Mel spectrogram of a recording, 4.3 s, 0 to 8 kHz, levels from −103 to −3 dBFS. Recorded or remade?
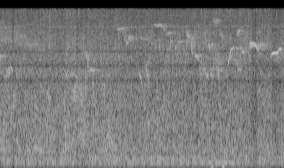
recorded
